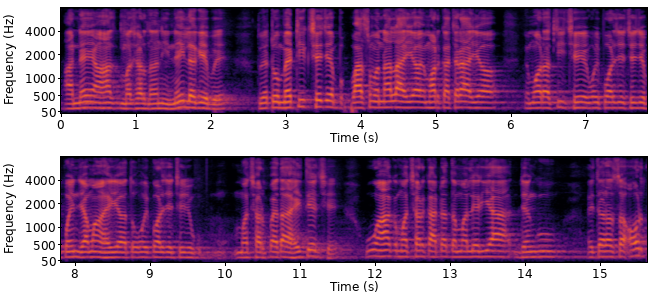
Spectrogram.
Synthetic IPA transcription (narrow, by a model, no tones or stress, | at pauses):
anəjəɦãmət͡ʃʰəɾd̪əninəjləɡebe | t̪ɔeʈomeʈik̚t͡ʃʰɛd͡ʒepasmenalajəeməɾkət͡ʃɾajə | eməɾət͡ʃit͡ʃʰɛoɦipəɾd͡ʒet͡ʃʰɛd͡ʒepəjnd͡ʒəmaɦəjət̪ɔoɦipəɾd͡ʒet͡ʃʰɛd͡ʒemət͡ʃʰəɾpɛd̪aɦəjt̪et͡ʃʰɛ | uəɦãkemət͡ʃʰəɾkaʈət̪ɔməleɾijaɖẽŋɡu | eit̪əɾəɦsə̃ʔɔʊɾ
